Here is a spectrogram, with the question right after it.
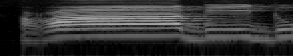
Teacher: عین بالکل اچھے سے نکالے حلق سے، عابدون، بازر بھی ڈالوا پیش، دو واو مدہ کریں گے، نون کے اوپر وقف کریں گے۔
